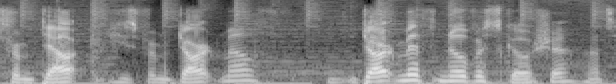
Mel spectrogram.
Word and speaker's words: Dartmouth: doubt he's from Dartmouth Dartmouth Nova Scotia let's say you say it right Dartmouth yeah you got it you go I said dart melt at first but then I realized that's not corrects hey close enough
